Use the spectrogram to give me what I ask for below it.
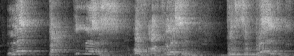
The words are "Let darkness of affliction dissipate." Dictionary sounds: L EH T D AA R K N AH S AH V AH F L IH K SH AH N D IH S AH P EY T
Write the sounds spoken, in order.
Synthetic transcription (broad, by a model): L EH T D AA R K N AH S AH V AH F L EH SH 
